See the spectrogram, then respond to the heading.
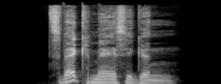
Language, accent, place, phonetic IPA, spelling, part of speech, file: German, Germany, Berlin, [ˈt͡svɛkˌmɛːsɪɡn̩], zweckmäßigen, adjective, De-zweckmäßigen.ogg
- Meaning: inflection of zweckmäßig: 1. strong genitive masculine/neuter singular 2. weak/mixed genitive/dative all-gender singular 3. strong/weak/mixed accusative masculine singular 4. strong dative plural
